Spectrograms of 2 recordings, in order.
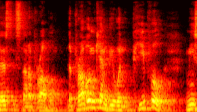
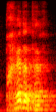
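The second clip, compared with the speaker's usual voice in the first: "predator" higher, with a French throaty R; French accent; 4 semitones higher than usual. Shown as a demonstration. Teacher imitating tourists from France, French-accented "predator". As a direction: say "predator" as a French speaker would. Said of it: "if they say the word predator as".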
